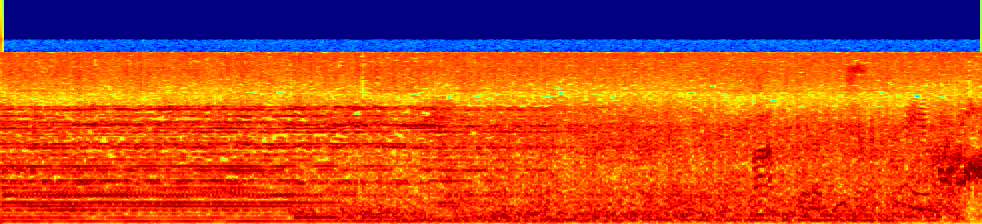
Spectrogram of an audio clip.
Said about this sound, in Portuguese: Eu conheço o ruído do carro.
